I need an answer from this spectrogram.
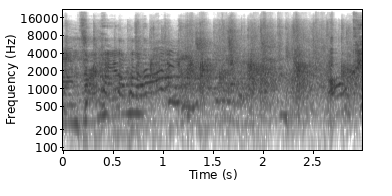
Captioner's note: laughter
